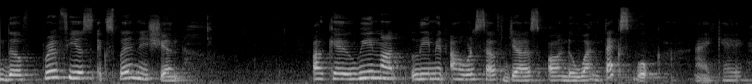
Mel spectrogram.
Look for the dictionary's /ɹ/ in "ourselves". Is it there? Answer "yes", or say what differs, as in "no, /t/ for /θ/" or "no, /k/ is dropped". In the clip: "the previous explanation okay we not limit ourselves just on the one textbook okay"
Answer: no, /w/ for /ɹ/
